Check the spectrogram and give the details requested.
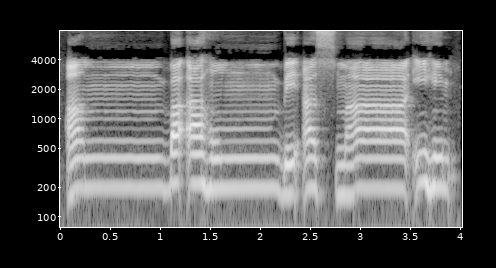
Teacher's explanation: میم ساکن کے بعد اگر با آ جائے تو ہم میم کی آواز کو ناک میں چھپا کر پڑھیں گے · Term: اخفا میم ساکن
